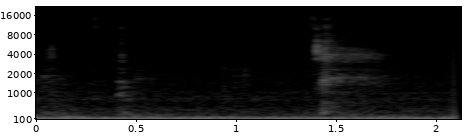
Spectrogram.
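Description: A quiet pause with a steady low hum and a few faint, short ticks.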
